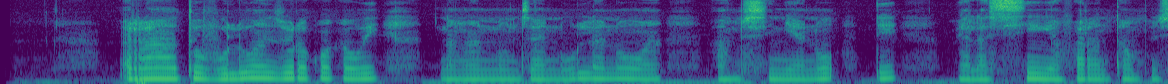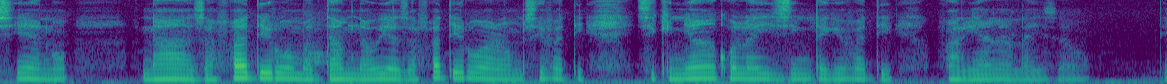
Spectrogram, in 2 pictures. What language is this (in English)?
Southern Betsimisaraka Malagasy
